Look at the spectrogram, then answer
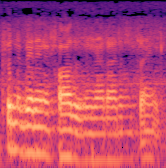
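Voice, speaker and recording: A woman's voice: extremely low pitch, fairly even intonation, fast, gravelly. Woman telling police what happened, rambling a bit, muffled old field recording with hiss. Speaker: witness giving a police statement. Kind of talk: recounting events in a police interview. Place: indoors, in a home. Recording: muffled, noisy 1950s field radio recording.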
